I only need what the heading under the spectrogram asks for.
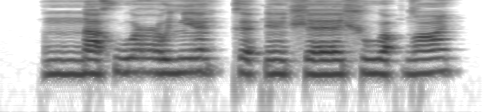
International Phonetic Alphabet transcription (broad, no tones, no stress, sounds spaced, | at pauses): nː a x w u ʕ u lʲ ɛ̃ kː ɛ ʔ ɾ ẽ ʃ ɛː ʃ uː ʔ dˤ ĩ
